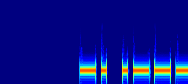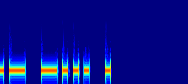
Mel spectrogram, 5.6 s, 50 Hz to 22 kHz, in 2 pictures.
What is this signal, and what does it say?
Morse code, heard as a keyed tone, about 15 wpm, 700 Hz. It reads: N1BE
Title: USA Call Signs - 4 Characters - 4x Character Spacing - 15wpm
